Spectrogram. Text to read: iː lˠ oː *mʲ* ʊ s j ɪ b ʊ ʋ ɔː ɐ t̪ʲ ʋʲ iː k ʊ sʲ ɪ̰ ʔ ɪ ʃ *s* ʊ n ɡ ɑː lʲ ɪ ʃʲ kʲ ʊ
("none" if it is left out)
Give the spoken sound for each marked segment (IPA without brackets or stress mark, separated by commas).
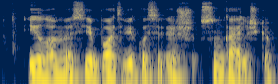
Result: mʲ, s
